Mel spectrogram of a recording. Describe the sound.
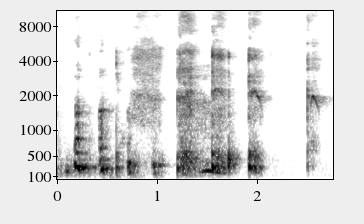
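A person coughs repeatedly from allergies: a run of harsh, throaty coughs in quick succession, loud and close together, then a short pause before a final cough. No one talks over it.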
